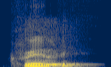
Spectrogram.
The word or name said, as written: CRUDE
